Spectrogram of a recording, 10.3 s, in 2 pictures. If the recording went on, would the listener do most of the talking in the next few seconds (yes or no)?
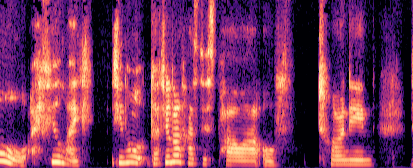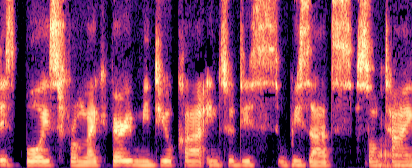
yes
